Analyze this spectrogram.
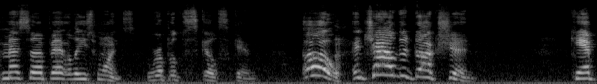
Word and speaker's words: Rumpelstiltskin: How do you screw up Rumpelstiltskin? You're missing the P. Rumpelstiltskin. Stillskin.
